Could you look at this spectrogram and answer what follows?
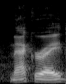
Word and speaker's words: McCrae: Yes, I know it is spelled McCrae, but that's just simply not how you say it.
